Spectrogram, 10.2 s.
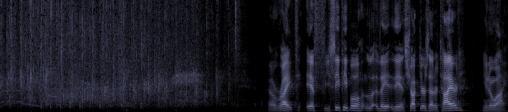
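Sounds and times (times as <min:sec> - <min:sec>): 
church audience applauding a performer: 0:00.0 - 0:04.8
speech: 0:05.4 - 0:10.1.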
